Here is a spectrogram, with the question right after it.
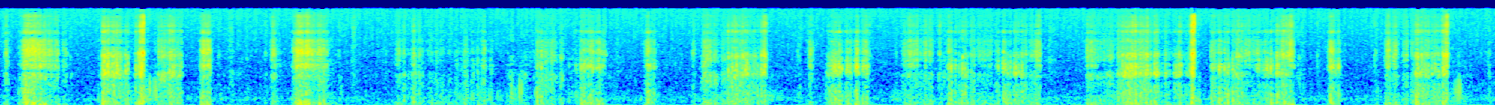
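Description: A fountain pen's steel nib scratches across a sheet of lined writing paper while writing in teal ink. The result is a series of short, bright, dry scratching strokes in quick bursts with brief pauses between them, over quiet background hiss.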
